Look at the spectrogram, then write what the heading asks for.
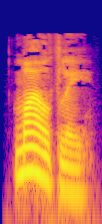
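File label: "mildly", British English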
